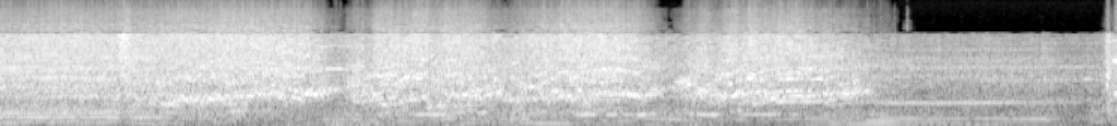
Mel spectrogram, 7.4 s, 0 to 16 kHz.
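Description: Onboard sound of an Audi R8 GT3 race car spinning out at speed: its V10 engine note under tyres squealing and skidding, the skid noise strongest in the middle of the spin and dying away near the end.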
